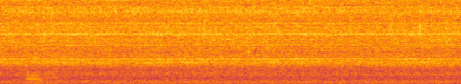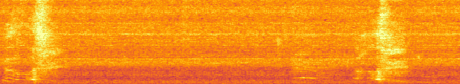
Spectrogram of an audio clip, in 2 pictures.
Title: Shower sneezes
